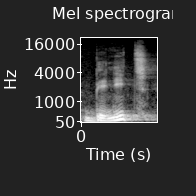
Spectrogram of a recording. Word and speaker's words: bénite: il y a donc une variante qui conserve la prononciation au féminin, bénite, du T latin. Benedictu, Benoît à un T, Benet à un T, c'est ce T-là qu'on trouve dans bénite.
